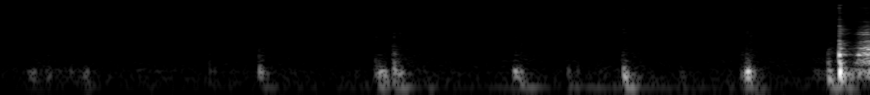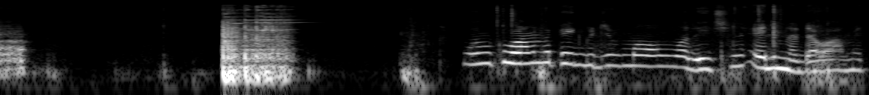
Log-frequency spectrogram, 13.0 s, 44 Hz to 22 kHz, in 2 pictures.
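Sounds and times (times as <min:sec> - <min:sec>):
handling noise: 0:08.2 - 0:09.8.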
